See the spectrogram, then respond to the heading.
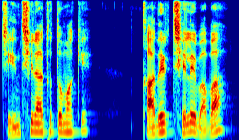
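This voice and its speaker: A man reading the part of a kindly male physician who gently questions a stray boy in an audiobook story. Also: mid-range voice, normal speed, natural voice. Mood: curious.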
